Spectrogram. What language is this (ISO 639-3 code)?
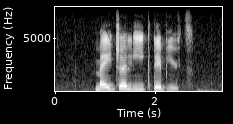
eng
